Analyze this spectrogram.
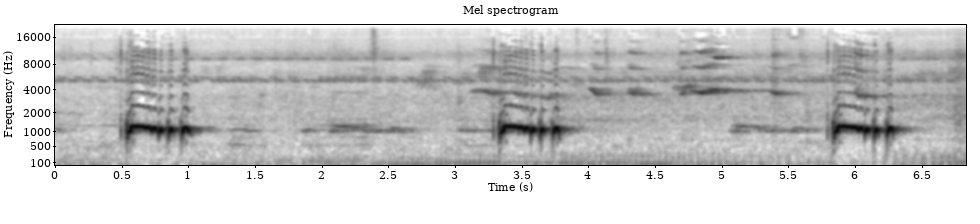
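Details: Local zebra dove noted for a deep bass voice and suited to luring, repeating a short burred, pulsing coo three times at even gaps of roughly two and a half seconds, with faint high chirps between.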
